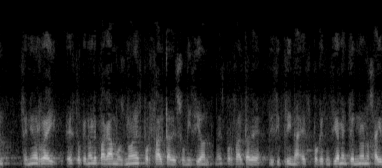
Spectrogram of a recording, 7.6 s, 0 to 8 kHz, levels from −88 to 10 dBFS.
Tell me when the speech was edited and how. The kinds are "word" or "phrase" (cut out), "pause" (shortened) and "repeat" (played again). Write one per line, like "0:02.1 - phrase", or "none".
0:01.2 - pause
0:04.3 - pause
